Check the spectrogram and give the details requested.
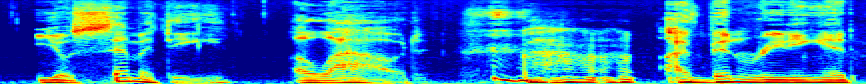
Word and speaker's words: Yosemite: one thing that's disqualifying Trump has obviously never seen a Bugs Bunny cartoon with yosity Sam or he would know how to pronounce yosity when they gaze upon Yos semites yanites towering Seas look you have anti-semites and you have yoses and then the seoa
